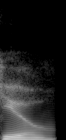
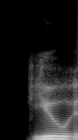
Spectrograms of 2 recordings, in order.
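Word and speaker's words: you (鱼): No matter what form it is written in, the word for fish in Chinese is pronounced like you. Cultural importance of fish in China. The pronunciation of fish in Chinese, yu, is a homophone, for abundance.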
